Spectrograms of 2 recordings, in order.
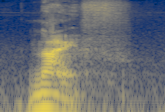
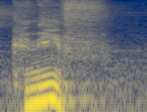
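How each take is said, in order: First: The K at the start is silent. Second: The K at the start is pronounced. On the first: This is the modern pronunciation. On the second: This is the Middle English pronunciation.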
